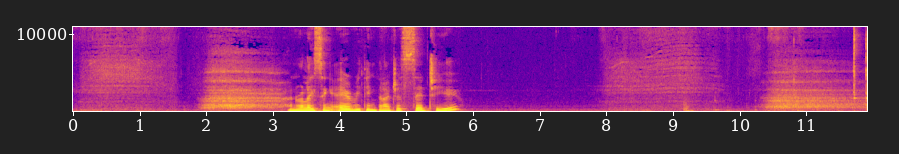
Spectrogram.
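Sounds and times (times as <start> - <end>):
deep breathing: 0.0 - 3.2, 7.8 - 11.9
speech: 3.2 - 5.9.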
